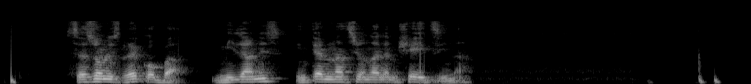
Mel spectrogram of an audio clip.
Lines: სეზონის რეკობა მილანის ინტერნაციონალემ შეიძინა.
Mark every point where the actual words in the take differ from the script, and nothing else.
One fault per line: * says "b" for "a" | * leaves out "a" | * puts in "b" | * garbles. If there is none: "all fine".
all fine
